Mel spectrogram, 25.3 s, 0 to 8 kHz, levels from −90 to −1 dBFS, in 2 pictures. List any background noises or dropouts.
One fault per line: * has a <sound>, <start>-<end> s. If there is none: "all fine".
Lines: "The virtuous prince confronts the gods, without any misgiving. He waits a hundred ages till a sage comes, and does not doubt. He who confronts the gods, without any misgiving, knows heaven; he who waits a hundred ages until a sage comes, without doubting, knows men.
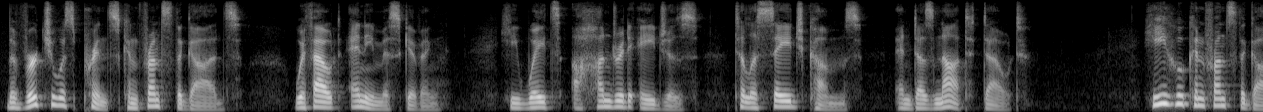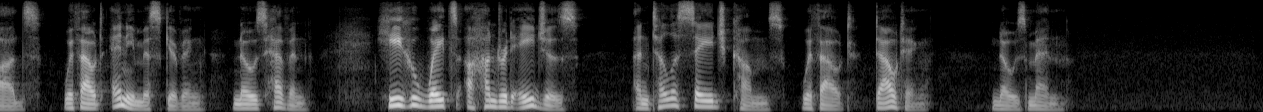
all fine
